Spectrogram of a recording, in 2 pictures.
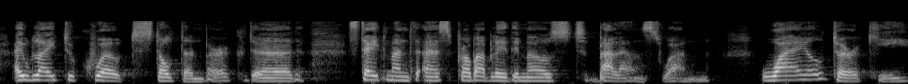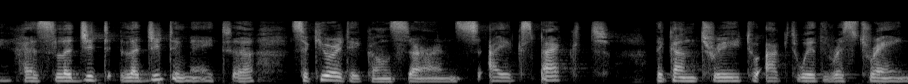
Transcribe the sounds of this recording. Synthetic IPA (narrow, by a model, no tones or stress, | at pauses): ʔajwʊdlaɪk̚tʰukʰwoʊtstɔltə̃nbə˞ɡðə | steɪtmə̃ntɪz̥pʰɹɔbabliðɨmoʊstbælə̃nst̚wãn | waɪlˠtʰɜ˞kʰihɛzld͡ʒlɛd͡ʒɪtɪmeɪt | sɛkʰjuɹɪtikʰɔ̃nsɜ˞nsʔajɛkspɛkt | ðɨkãntʰɹitʰuʔæk̚tʰwɪðɹɛstʰɹẽɪ̃n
